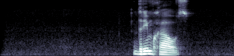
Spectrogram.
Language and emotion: Russian, neutral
